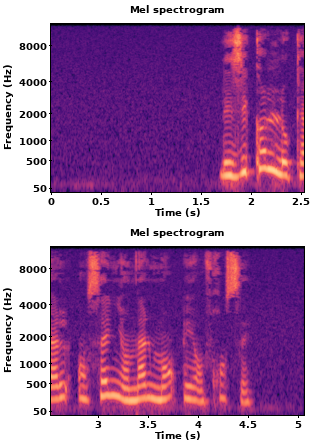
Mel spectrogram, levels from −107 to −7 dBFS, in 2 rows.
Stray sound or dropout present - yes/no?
no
